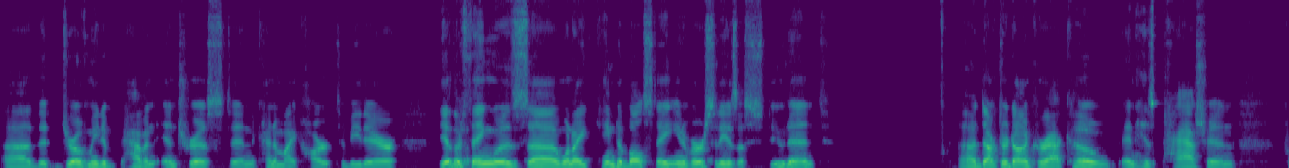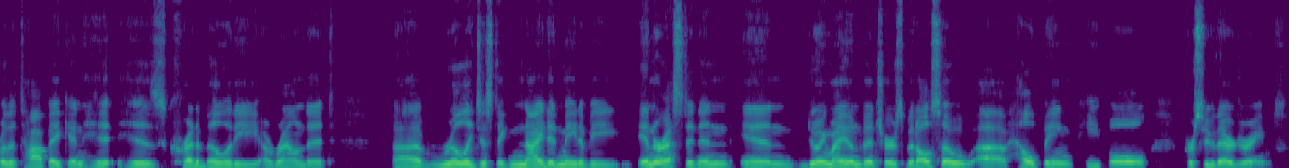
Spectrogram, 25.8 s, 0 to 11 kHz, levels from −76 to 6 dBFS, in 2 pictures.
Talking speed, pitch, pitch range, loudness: 160 wpm, 105 Hz, 95-115 Hz, -23 LUFS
